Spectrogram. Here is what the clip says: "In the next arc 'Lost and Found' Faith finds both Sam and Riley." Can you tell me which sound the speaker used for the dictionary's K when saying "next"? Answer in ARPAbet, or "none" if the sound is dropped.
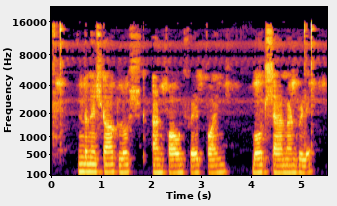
none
